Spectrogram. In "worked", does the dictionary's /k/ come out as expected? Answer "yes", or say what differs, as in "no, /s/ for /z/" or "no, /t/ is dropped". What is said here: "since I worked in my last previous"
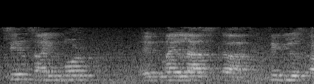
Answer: no, /k/ is dropped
